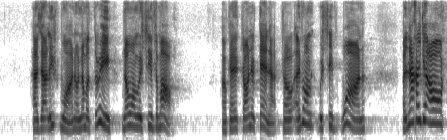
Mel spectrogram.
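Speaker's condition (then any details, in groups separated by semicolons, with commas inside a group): Deafness; deaf during school years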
